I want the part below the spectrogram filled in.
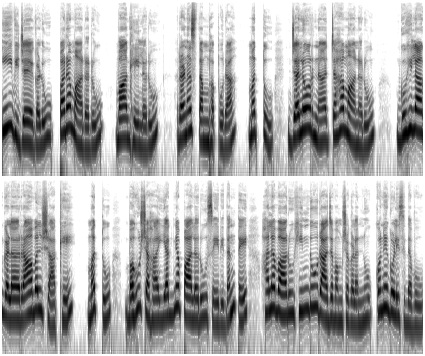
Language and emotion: Kannada, neutral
